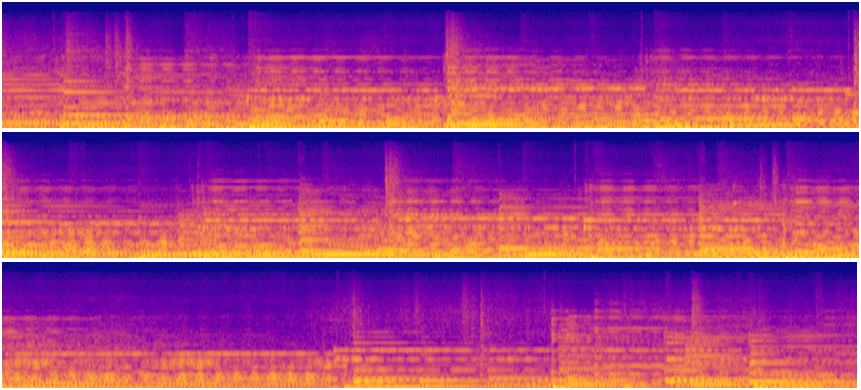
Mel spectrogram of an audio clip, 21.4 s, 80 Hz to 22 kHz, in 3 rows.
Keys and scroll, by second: 4.9 ctrl+a, 5.2 ctrl+c, 6.1 ctrl+v, 9.4 ctrl+a, 9.7 ctrl+c, 10.4 ctrl+v, 13.3 ctrl+a, 13.7 ctrl+c, 14.4 ctrl+v, 18.0 ctrl+a, 18.5 ctrl+c, 19.3 ctrl+v.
